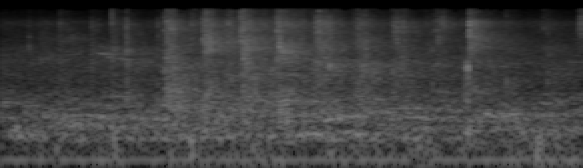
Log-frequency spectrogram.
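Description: Scattered hand clapping from a small group, irregular and thickening about a second in, over a steady low hum.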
